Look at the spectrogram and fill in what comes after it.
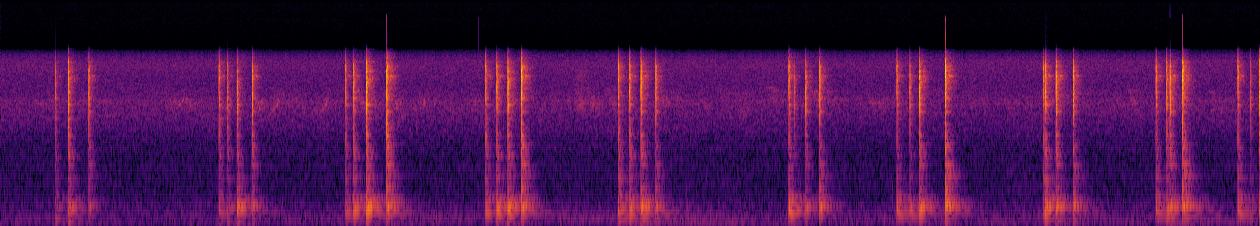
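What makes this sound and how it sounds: A large, solid, flat glass window pane fixed in its frame is tapped with long purple-painted fingernails in rhythmic bursts. Groups of quick, bright clicking taps ring briefly around a mid pitch with short, dry decays, separated by pauses across the clip.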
